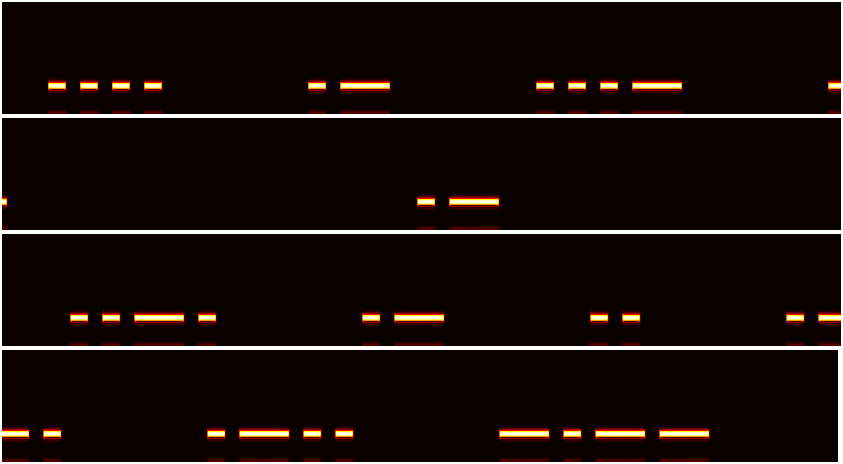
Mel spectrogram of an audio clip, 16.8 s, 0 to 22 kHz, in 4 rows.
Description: Morse code, heard as a keyed tone, about 15 wpm, spaced as for 8 wpm, 1000 Hz. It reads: HAVE A FAIRLY
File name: qotdfiles / 8wpm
